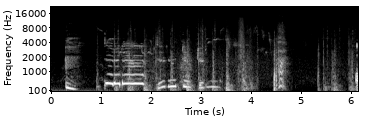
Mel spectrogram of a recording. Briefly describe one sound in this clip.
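Footsteps patter quickly over roof tiles.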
